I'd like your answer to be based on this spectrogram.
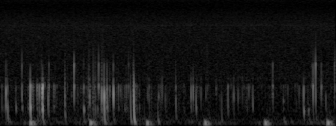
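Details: Stomach recorded during sleep with a phone held on the belly under a book: irregular gurgles, pops and low rumbles, close-miked; a loud, fast heartbeat was also noticed; stomach growling (borborygmi).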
